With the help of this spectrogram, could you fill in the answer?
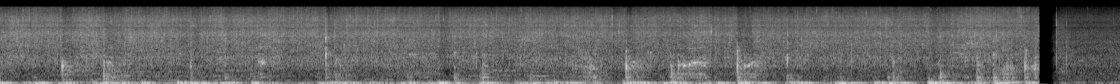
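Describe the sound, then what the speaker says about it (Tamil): Onions frying in oil for a brinjal gravy, sizzling loudly and continuously up close, with frequent stirring scrapes and knocks against the pan and a brief cut-out near the end. "நல்லா வெங்காயம் வெந்து வரணும்."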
